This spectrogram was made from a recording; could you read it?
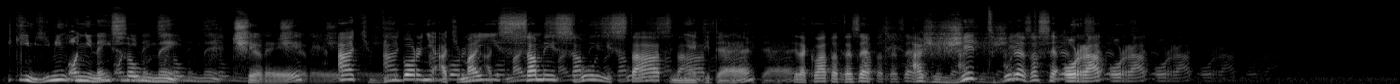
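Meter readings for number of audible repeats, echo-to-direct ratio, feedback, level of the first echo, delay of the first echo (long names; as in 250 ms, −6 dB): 3, −10.5 dB, 34%, −11.0 dB, 452 ms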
